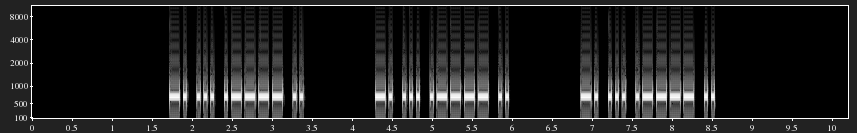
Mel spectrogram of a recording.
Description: Morse code, heard as a keyed tone, about 27 wpm, 700 Hz. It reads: NS1I NS1I NS1I
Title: USA Call Signs - 4 Characters - Repeated 3x - 28wpm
